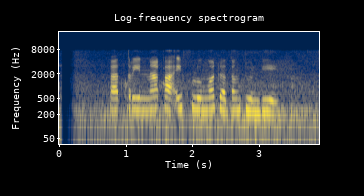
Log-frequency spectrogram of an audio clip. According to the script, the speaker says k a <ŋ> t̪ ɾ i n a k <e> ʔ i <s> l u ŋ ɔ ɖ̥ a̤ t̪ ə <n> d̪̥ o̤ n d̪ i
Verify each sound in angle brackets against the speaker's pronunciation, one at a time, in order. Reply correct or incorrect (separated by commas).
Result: incorrect, incorrect, incorrect, incorrect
